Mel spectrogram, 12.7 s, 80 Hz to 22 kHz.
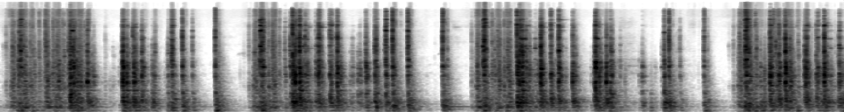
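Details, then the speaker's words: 1940s International Cub engine on a wood splitter, cold at around 50s °F, aftermarket carburetor likely out of tune: repeated bursts of hand-cranking clatter with pauses, nearly catching but never settling into a run; hard starting. "You can hear it wants to go. Oh, so close. It is cold."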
